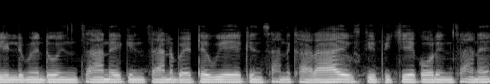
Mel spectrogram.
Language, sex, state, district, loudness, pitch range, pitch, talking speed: Hindi, male, Odisha, Khordha, -14 LUFS, 110-115 Hz, 110 Hz, 230 wpm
